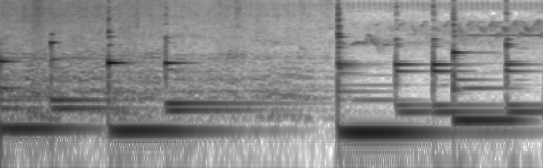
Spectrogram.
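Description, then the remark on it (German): Loud, droning buzz of angry wasps in two bursts, the pitch stepping down as they zip off, with sharp little clicks between. No voices. “Dich gereich ich noch, dachte der Tiger unter Wasser, als die wütenden Wespen davonflogen.”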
